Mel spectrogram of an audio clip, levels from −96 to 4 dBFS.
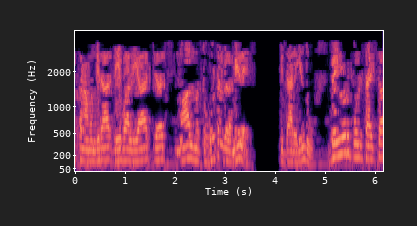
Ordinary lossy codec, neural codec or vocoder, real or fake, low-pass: MP3, 24 kbps; none; real; 3.6 kHz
